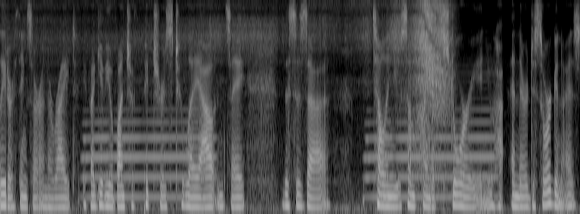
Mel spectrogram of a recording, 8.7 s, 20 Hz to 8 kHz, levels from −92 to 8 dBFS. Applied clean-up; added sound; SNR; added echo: none; Fireworks + Wind instrument, woodwind instrument; 10 dB; none.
